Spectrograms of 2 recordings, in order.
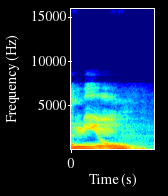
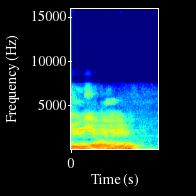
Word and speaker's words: mu: there is a greek letter and it is pronounced as mu mu okay so that is mu so the average is just obtained or the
